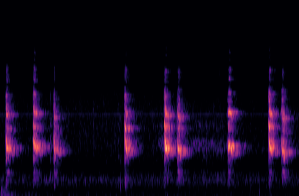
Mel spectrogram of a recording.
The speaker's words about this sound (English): Examples? Well, here's the majestic golden eagle.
